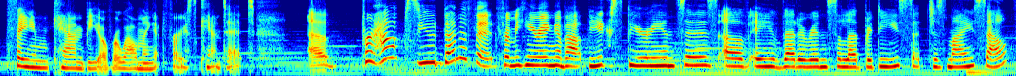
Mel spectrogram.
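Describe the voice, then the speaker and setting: A woman's voice: sits high, normal speed, a bit bright. A woman playing a playful, self-important young celebrity performer in a video game, with a dramatic, theatrical manner. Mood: grand, playful. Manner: dramatic, flamboyant, with airy asides. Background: background music.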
